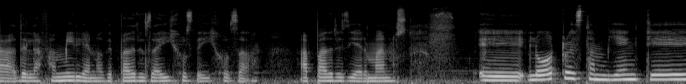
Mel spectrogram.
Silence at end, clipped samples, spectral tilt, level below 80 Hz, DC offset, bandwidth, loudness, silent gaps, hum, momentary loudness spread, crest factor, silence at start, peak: 0 s; under 0.1%; -7 dB/octave; -46 dBFS; under 0.1%; 15 kHz; -23 LUFS; none; none; 15 LU; 14 dB; 0 s; -8 dBFS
